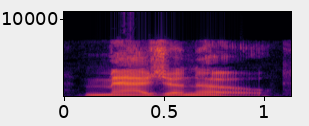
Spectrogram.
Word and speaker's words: Maginot: It's Madge, which rhymes with badge. As in duh, and no as in more than you. Maginot.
